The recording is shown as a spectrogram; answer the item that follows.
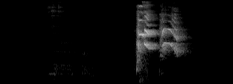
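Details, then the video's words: Rose-ringed parakeet, a pet talking parrot said to speak Urdu and Hindi, giving a harsh, raspy two-part squawk about half a second long, with a faint short note before it in an otherwise quiet room. "Bolane wala Tota amazing talking parrot Urdu and Hindi"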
